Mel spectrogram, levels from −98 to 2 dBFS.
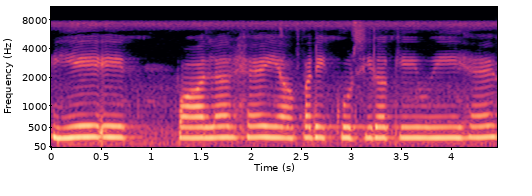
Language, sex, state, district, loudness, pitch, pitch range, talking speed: Hindi, female, Chhattisgarh, Bilaspur, -12 LUFS, 250 Hz, 245-255 Hz, 150 wpm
